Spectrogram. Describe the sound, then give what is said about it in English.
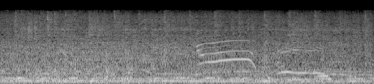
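The engine of a wheat harvesting machine, just started, runs steadily with a loud continuous rumbling drone, and the drive belt is thrown off straight away; a brief high whining squeal rises and then slides downward near the middle. “Finally, the brothers have got one engine started, but immediately it throws off the drive belt.”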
